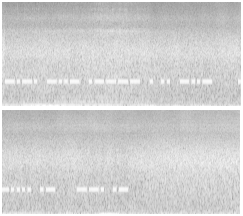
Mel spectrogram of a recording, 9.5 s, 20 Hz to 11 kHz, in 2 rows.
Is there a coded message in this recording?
Yes: Morse code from 0.0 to 7.4 s, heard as a keyed tone, hand-sent with a paddle, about 22 wpm, 810 Hz, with radio static and street noise. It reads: CX1EIX 6A GA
